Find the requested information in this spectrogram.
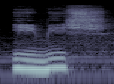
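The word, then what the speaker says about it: Imix: Emish.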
